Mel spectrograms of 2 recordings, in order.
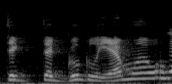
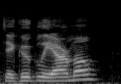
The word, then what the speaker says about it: DiGuglielmo: De Guglielmo? – It's definitely not googly. – Like, the second G is silent.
